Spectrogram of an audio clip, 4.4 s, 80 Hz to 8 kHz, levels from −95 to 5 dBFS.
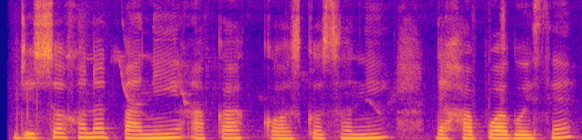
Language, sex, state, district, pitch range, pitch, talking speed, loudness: Assamese, female, Assam, Sonitpur, 210-240 Hz, 220 Hz, 110 wpm, -18 LUFS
